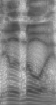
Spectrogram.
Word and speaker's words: Illinois: It is Illinois, not Illinois.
